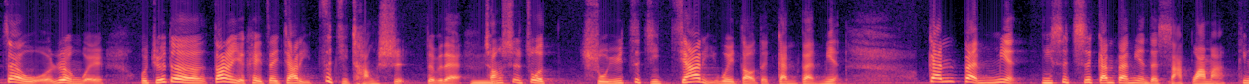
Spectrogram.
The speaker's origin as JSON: {"language": "Chinese", "region": "Shandong", "country": "China", "said": "因为对我来讲，我是山东人，我是北方人，我的爸爸呢从小就很爱用三合油。"}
